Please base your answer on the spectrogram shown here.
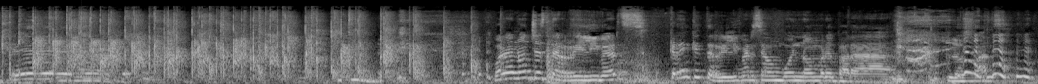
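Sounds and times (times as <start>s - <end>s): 
group of people clapping: 0.0s - 5.4s
speech: 0.1s - 0.5s, 5.0s - 10.3s
laughter: 9.0s - 10.3s.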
